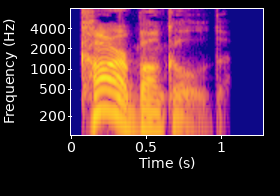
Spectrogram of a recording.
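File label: "carbuncled", British English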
